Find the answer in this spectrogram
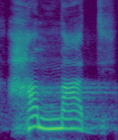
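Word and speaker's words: חמד: palavra neutra não é significa desejar ramad essa pronúncia no hebraico é somente quando direcion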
